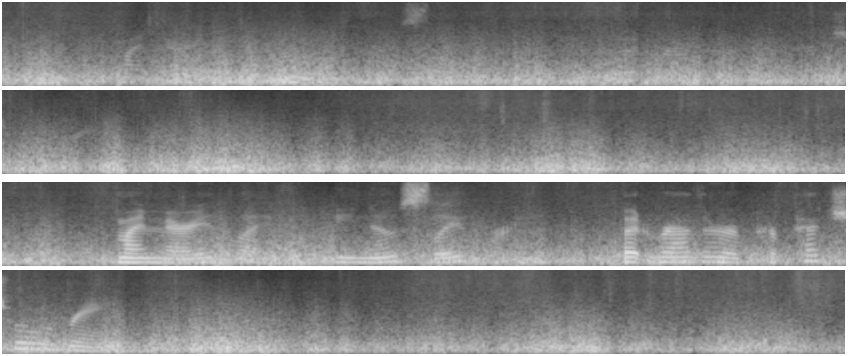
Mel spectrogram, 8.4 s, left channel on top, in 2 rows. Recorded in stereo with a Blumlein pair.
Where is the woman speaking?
40° right.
